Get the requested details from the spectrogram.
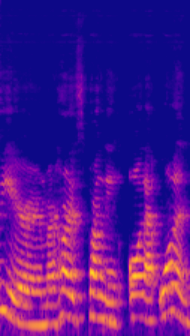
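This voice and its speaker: A woman with a normal speaking voice, fairly high pitch, ordinary pitch variation and moderate pace. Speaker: school support staff for parents. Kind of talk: presentation for parents.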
